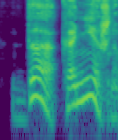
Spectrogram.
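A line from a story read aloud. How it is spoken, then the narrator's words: Exclaimed. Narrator (Russian): воскликнул он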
